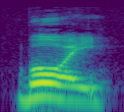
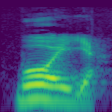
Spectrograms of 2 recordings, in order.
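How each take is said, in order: First: The word ends in a vowel sound. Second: The word ends with a consonant y sound. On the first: The speaker calls it right. "the Y takes on vocalic properties and is pronounced like the Spanish I" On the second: The speaker calls it wrong. "and not boya"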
